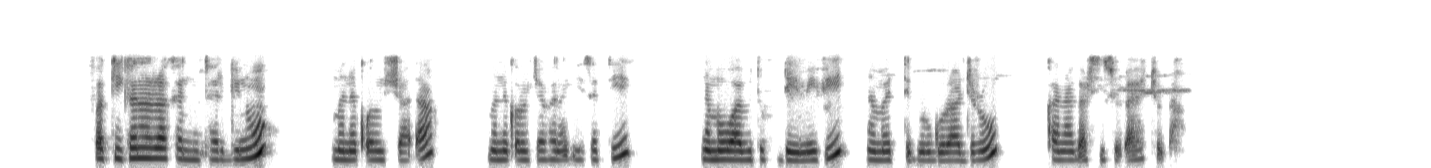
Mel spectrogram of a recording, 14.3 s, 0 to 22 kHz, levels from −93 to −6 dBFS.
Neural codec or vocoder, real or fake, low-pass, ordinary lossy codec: none; real; 5.4 kHz; Opus, 32 kbps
